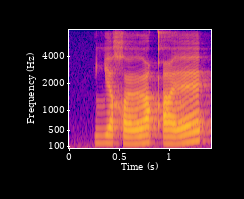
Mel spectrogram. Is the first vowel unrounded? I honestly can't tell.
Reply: yes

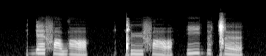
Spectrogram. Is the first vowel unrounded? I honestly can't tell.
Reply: yes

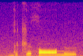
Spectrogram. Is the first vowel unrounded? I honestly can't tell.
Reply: yes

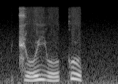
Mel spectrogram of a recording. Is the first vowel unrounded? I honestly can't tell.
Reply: no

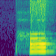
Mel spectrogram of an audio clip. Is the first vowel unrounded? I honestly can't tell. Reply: no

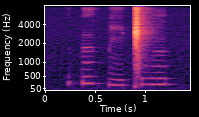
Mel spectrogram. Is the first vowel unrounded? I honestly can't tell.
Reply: yes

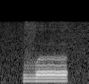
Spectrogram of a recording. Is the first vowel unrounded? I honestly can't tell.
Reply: yes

